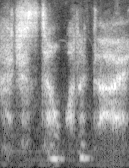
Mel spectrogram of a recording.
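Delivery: hushed whisper, muttered inward, almost to herself. After the answer she thought she had is snatched away, she mutters very quietly. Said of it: "very, very quiet voice, she mutters almost to herself".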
